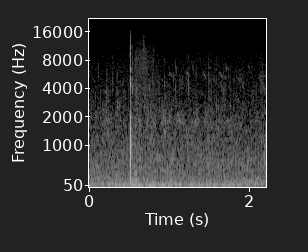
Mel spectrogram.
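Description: A single sharp click of a putter striking a golf ball, about half a second in; otherwise near silence.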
